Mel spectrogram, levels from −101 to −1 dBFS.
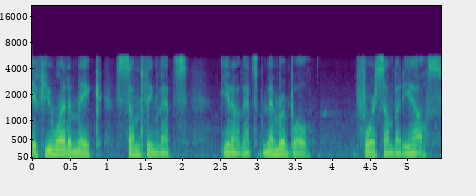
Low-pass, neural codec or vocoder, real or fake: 5.4 kHz; codec, 16 kHz, 2 kbps, FunCodec, trained on Chinese and English, 25 frames a second; fake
